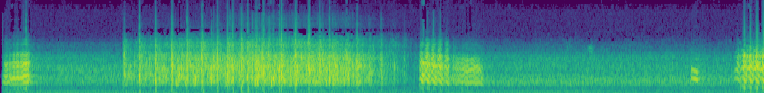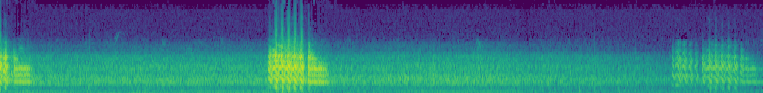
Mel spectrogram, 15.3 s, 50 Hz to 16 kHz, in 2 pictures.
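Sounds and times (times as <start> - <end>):
European shag calling: 0.0 - 15.2.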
